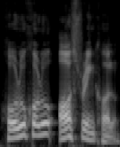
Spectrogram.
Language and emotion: Assamese, neutral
